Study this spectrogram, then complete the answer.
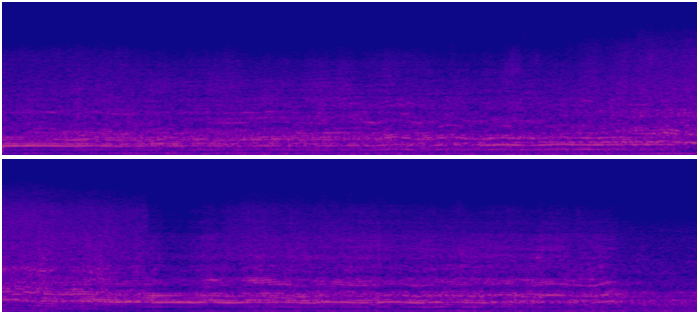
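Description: Race car at speed on Cherokee Speedway, a steady loud engine roar throughout, swelling slightly midway as the car passes, alone without talk.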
